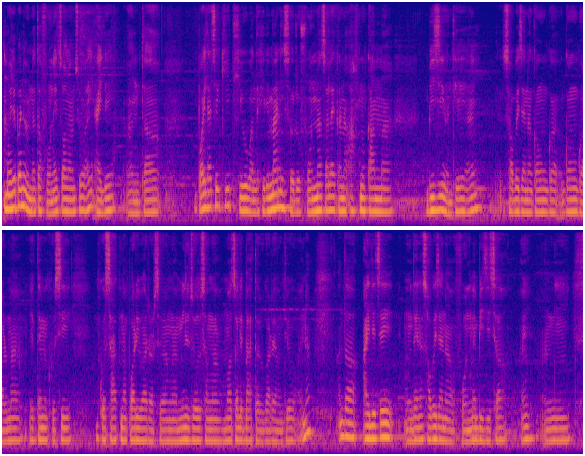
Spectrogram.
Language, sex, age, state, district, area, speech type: Nepali, male, 18-30, West Bengal, Darjeeling, rural, spontaneous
